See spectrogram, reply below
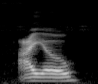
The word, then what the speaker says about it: Ayo: It's Ayo. It's spelled A-Y-O. So I was like, is that A-O or is that I-O? It's Ayo Adebiri.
